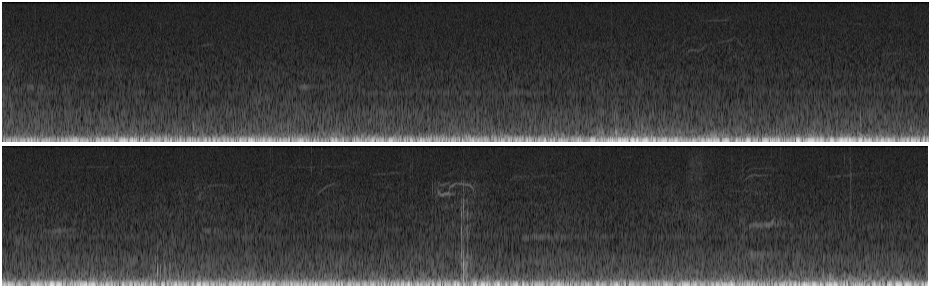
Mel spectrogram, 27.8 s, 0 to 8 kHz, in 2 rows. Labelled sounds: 10.2	11.1	killer whale, 2.4 to 5.6 kHz
24.9	25.7	killer whale, 0.66 to 7.6 kHz

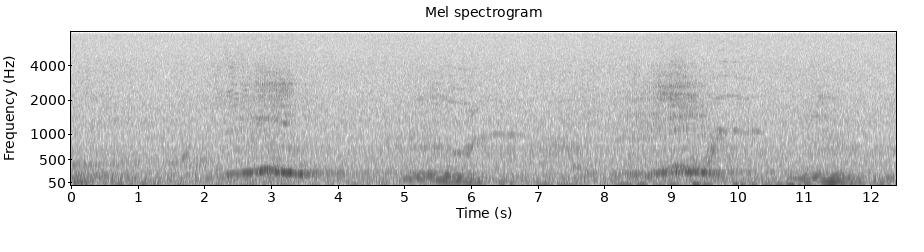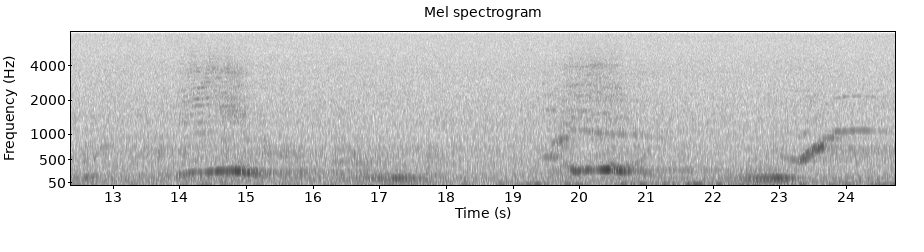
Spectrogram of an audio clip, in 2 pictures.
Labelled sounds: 2.7	3.3	humpback whale, 1.2 to 2.9 kHz
5.5	6.7	humpback whale, 0.96 to 2.2 kHz
8.7	10.2	humpback whale, 0.80 to 3.2 kHz
14.2	14.4	humpback whale, 2.5 to 2.7 kHz
19.6	20.7	humpback whale, 0.80 to 4.2 kHz
23.5	24.4	humpback whale, 0.80 to 2.2 kHz

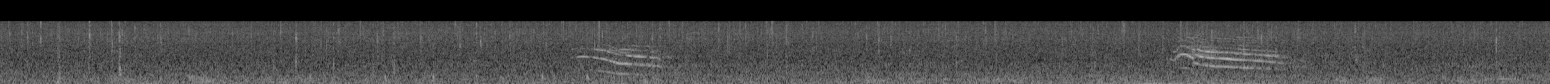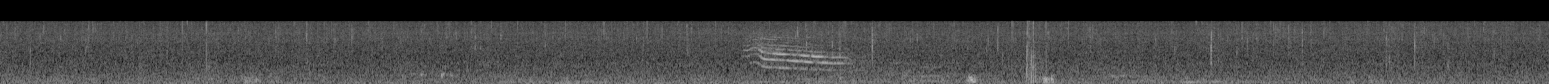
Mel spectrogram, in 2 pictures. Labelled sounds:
5.7	6.7	killer whale, Bigg's (transient), 0.78 to 2.0 kHz
11.7	12.9	killer whale, Bigg's (transient), 0.78 to 3.6 kHz
22.9	24.0	killer whale, Bigg's (transient), 0.78 to 2.5 kHz

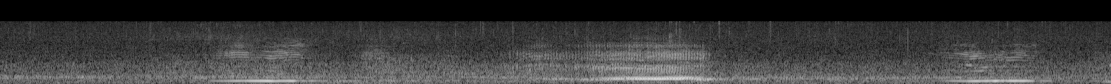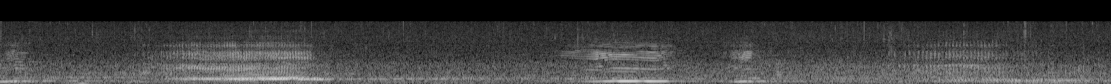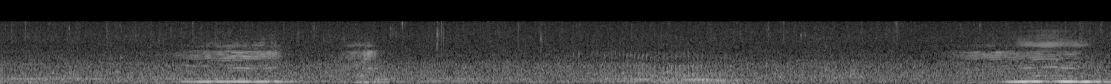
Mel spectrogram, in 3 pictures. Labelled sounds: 2.2	3.1	humpback whale, 1.4 to 2.7 kHz
9.4	10.2	humpback whale, 1.1 to 2.5 kHz
12.9	13.2	humpback whale, 0.78 to 0.91 kHz
16.6	17.9	humpback whale, 1.1 to 2.6 kHz
24.0	25.0	humpback whale, 1.2 to 2.5 kHz
31.7	33.1	humpback whale, 0.78 to 3.0 kHz

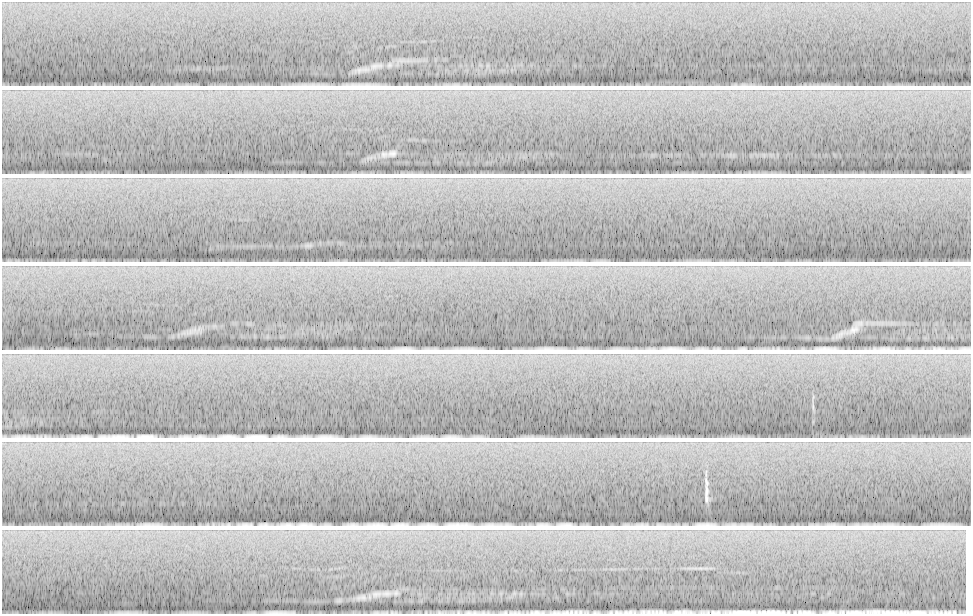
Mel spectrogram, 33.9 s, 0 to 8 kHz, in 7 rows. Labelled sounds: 1.9	2.3	humpback whale, 0.80 to 1.1 kHz
15.5	15.8	humpback whale, 0.80 to 1.0 kHz
18.8	19.1	humpback whale, 0.90 to 1.1 kHz
30.5	30.8	humpback whale, 1.8 to 2.0 kHz
31.8	32.4	humpback whale, 1.8 to 2.0 kHz

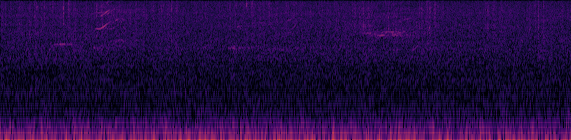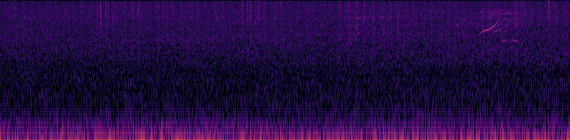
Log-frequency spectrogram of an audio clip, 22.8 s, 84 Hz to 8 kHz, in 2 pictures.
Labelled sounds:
7.1	8.3	killer whale, southern resident, 2.4 to 6.0 kHz
20.9	21.9	killer whale, southern resident, 2.1 to 5.8 kHz

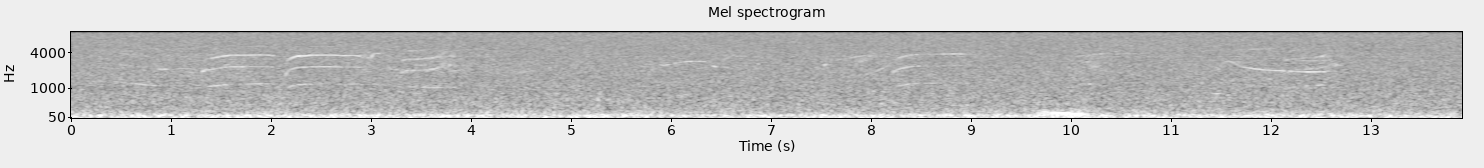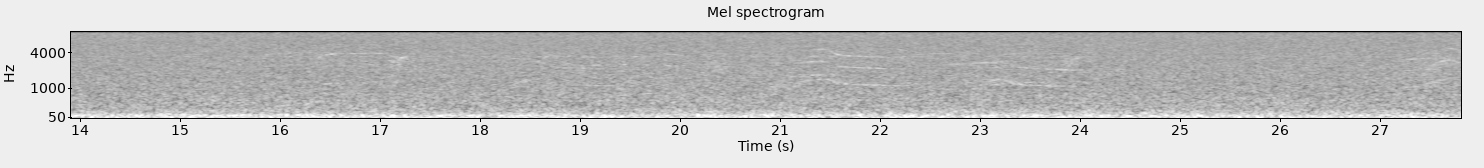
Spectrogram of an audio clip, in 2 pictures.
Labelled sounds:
0.6	0.9	killer whale, northern resident, 1.1 to 1.3 kHz
1.3	2.9	killer whale, northern resident, 1.8 to 3.8 kHz
3.3	3.7	killer whale, northern resident, 3.1 to 3.6 kHz
6.0	6.4	killer whale, northern resident, 2.7 to 3.0 kHz
8.2	9.0	killer whale, northern resident, 2.0 to 3.9 kHz
11.7	12.6	killer whale, northern resident, 2.0 to 4.6 kHz
16.7	17.1	killer whale, northern resident, 3.9 to 4.0 kHz
21.2	22.0	killer whale, northern resident, 1.1 to 3.1 kHz
22.9	23.2	killer whale, northern resident, 2.8 to 3.0 kHz

